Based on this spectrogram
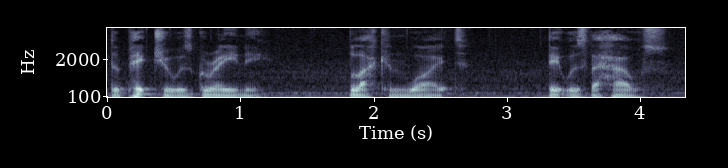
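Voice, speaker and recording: A man with an extremely deep voice narrates a scripted horror story. He tells it slowly and gravely, like a storyteller. A faint ambient hum sits behind him. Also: steady tone, a little mellow.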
